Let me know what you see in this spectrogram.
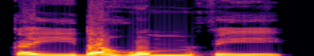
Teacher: دھیان رہے یہاں حکم ہے اظہار شفوی، ہم میم کو ظاہر کریں گے اور بغیر غنہ کے حکم کو ادا کریں گے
